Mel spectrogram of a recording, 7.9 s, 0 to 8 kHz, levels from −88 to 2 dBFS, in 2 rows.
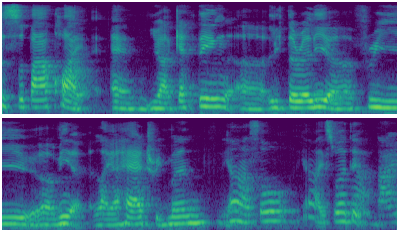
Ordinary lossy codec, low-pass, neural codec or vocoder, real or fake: none; 7.2 kHz; none; real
